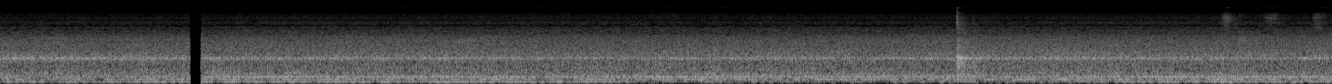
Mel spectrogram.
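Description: A steady mechanical hum, with a single sharp click a little under ten seconds in.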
